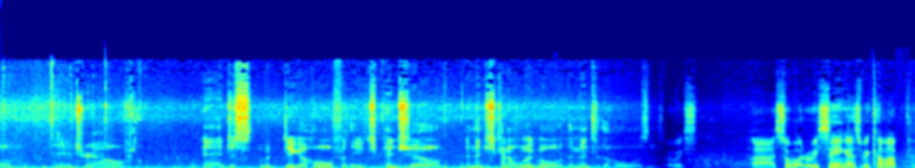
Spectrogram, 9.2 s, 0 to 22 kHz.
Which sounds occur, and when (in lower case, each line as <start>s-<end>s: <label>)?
0.0s-0.2s: man speaking
0.0s-6.6s: car
0.4s-0.5s: tick
0.5s-1.3s: man speaking
1.0s-1.1s: tick
1.2s-1.4s: squeak
2.0s-2.5s: man speaking
2.6s-4.4s: man speaking
4.4s-4.7s: generic impact sounds
4.6s-6.5s: man speaking
5.6s-5.7s: tick
6.6s-6.9s: man speaking
6.9s-9.1s: water
6.9s-9.1s: water vehicle
7.4s-9.0s: man speaking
